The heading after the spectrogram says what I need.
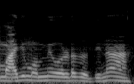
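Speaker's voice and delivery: usual speaking voice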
